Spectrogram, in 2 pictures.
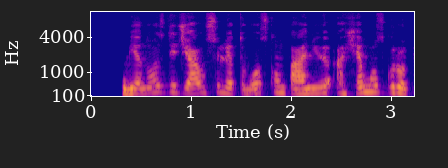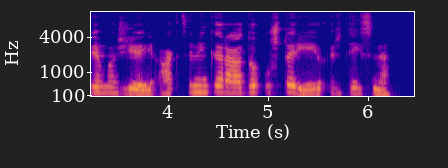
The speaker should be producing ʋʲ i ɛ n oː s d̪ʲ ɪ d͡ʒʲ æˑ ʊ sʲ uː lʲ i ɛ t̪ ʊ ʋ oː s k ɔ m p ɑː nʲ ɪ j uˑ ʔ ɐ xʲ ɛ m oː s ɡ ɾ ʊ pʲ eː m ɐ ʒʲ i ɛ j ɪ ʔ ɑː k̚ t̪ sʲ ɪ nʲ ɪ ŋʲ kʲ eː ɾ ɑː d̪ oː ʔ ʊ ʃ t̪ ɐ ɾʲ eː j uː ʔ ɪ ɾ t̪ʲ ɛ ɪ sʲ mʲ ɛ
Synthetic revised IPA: ʋʲ i ɛ n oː s d̪ʲ ɪ d͡ʒʲ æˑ ʊ sʲ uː lʲ i ɛ t̪ ʊ ʋ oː s k ɔ m p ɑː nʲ ɪ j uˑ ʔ ɐ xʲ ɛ m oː s ɡ ɾ ʊ pʲ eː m ɐ ʒʲ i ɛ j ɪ ʔ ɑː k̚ t̪ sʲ ɪ nʲ ɪ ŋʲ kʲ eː ɾ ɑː d̪ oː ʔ ʊ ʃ t̪ ɐ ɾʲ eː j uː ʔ ɪ ɾ t̪ʲ ɛ ɪ sʲ mʲ ɛ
